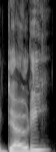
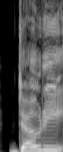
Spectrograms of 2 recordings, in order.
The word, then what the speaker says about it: Doughty: Judge Terry Doughty, Doughty, Doughty, that's how I would pronounce it.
